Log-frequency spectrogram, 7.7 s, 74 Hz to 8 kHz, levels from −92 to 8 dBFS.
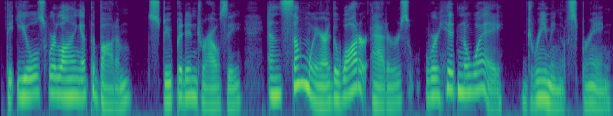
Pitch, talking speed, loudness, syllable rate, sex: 150 Hz, 165 wpm, -20 LUFS, 5.3 syllables/s, female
